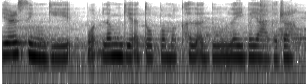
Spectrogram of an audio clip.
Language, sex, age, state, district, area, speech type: Manipuri, female, 18-30, Manipur, Imphal West, rural, read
